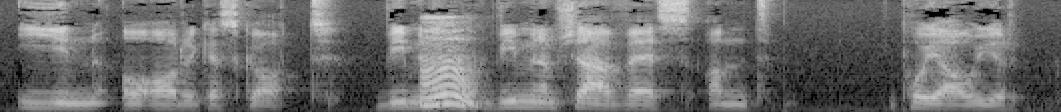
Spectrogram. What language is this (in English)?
Welsh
